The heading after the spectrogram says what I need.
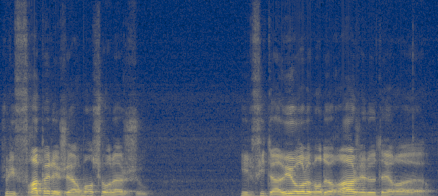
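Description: A man narrating a classic novel as an audiobook in a measured, dramatic way. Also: medium pitch, fairly bright tone.

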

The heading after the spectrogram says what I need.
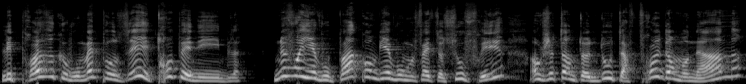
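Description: A woman's voice: fairly high pitch, sing-song, moderate pace, breathy edge, voice pushed up. A woman voicing a betrayed, indignant young woman in a read-aloud novel, with emotional, outraged delivery. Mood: pleading. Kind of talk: audiobook character voice.

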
